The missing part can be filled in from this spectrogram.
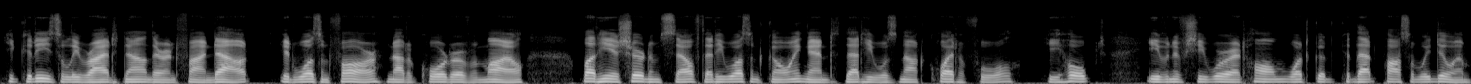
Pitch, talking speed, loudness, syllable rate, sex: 115 Hz, 200 wpm, -21 LUFS, 4.7 syllables/s, male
